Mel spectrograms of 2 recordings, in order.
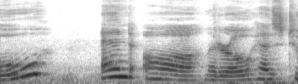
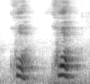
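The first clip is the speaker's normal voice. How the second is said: monkey chatter; 11 semitones higher, 7 dB louder, slower than usual. Acted. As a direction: chatter then squeal like a monkey.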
